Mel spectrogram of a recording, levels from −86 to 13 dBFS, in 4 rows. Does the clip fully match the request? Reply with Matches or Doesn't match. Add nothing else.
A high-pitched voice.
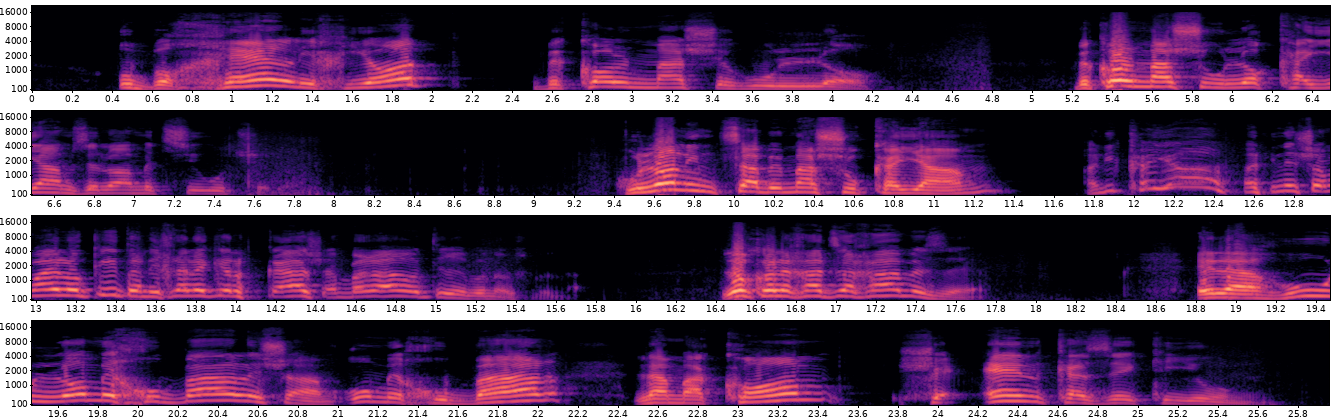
Matches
